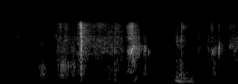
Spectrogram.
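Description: Coarse ijuk (sugar palm) fibres rustling and crackling as they are handled and pressed into a mould wet with epoxy resin: about a second of scratchy noise with a couple of sharper clicks.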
